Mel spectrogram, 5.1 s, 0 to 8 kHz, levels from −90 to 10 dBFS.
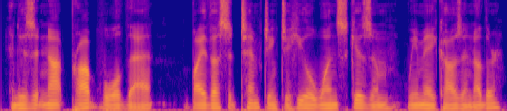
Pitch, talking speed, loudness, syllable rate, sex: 95 Hz, 200 wpm, -20 LUFS, 5.5 syllables/s, male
